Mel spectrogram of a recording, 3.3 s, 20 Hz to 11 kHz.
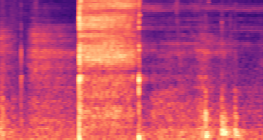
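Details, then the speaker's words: Leakdown test on a 1993 Ford Mustang Foxbody 5.0 V8, cylinder set about 16–17° before TDC on compression stroke, 110 PSI shop air: brief air burst then light hiss, gauge in low range; normal small leak-by, cylinder healthy. "And you can hear you can hear the air leaking off. you'd be able to see that leak down tester is showing in the low range."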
